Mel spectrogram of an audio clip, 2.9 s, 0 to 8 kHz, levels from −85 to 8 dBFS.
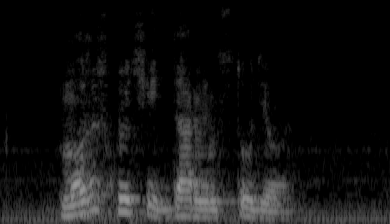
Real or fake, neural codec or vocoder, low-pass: real; none; 7.2 kHz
